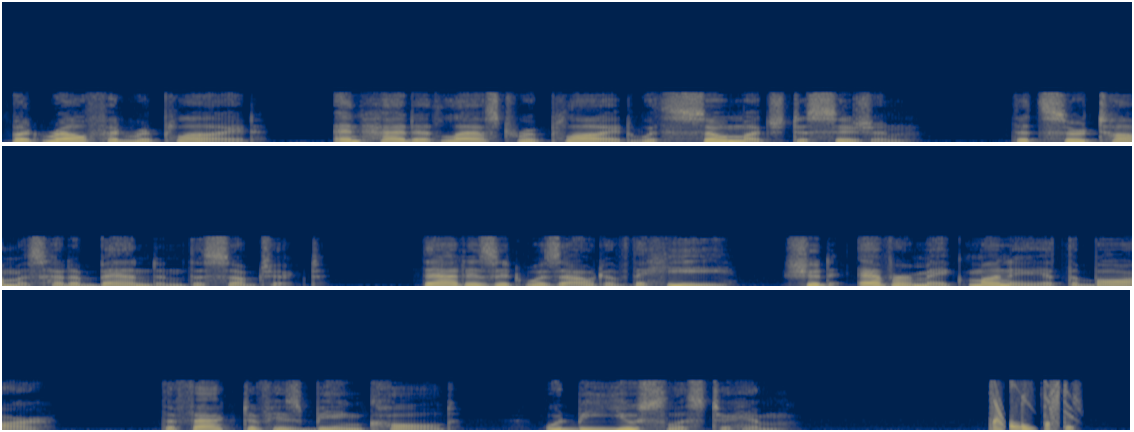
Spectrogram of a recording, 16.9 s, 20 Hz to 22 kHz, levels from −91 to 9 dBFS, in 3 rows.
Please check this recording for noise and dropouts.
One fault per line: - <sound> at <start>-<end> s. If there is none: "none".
- chirp at 16.2-16.7 s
